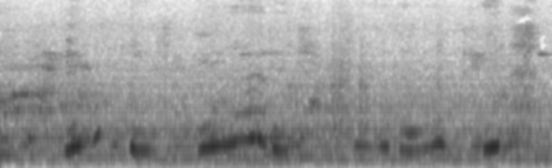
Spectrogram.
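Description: A young boy sings in a high, playful voice close by.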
